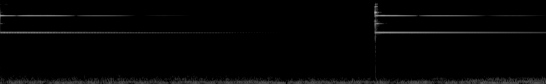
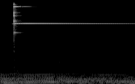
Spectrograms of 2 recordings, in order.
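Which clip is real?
The first.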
